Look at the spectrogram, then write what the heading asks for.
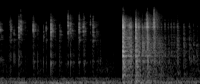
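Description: Dice rattle and roll in a board game: a run of quick, light clicks as they are shaken, then a sharper clatter as they land and bounce several times, fairly quiet overall.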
